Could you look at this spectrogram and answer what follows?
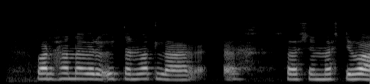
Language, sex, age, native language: Icelandic, male, 11, Icelandic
